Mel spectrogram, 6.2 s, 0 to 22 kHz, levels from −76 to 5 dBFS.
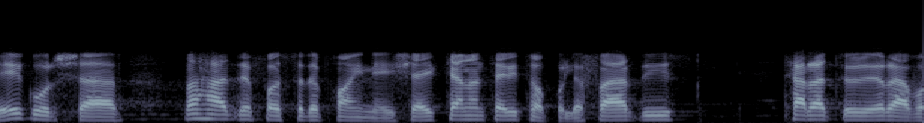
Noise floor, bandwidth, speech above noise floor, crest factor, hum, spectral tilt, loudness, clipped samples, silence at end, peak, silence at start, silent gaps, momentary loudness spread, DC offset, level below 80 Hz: -67 dBFS; 4.7 kHz; 40 dB; 22 dB; none; -2 dB/octave; -27 LUFS; under 0.1%; 0 s; -6 dBFS; 0 s; none; 8 LU; under 0.1%; -70 dBFS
